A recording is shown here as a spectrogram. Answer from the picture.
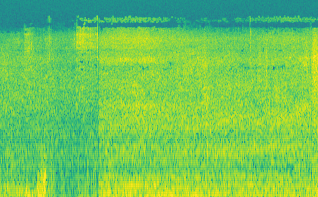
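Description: Road traffic on a city street: a steady low rumble of passing vehicles. There is a brief louder burst just under a second in, and the sound changes abruptly about two seconds in.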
